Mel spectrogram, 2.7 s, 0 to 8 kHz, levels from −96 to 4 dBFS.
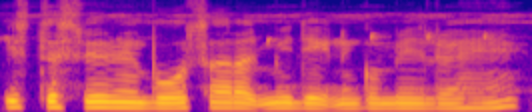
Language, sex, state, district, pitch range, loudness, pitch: Hindi, male, Arunachal Pradesh, Longding, 130-150 Hz, -14 LUFS, 135 Hz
